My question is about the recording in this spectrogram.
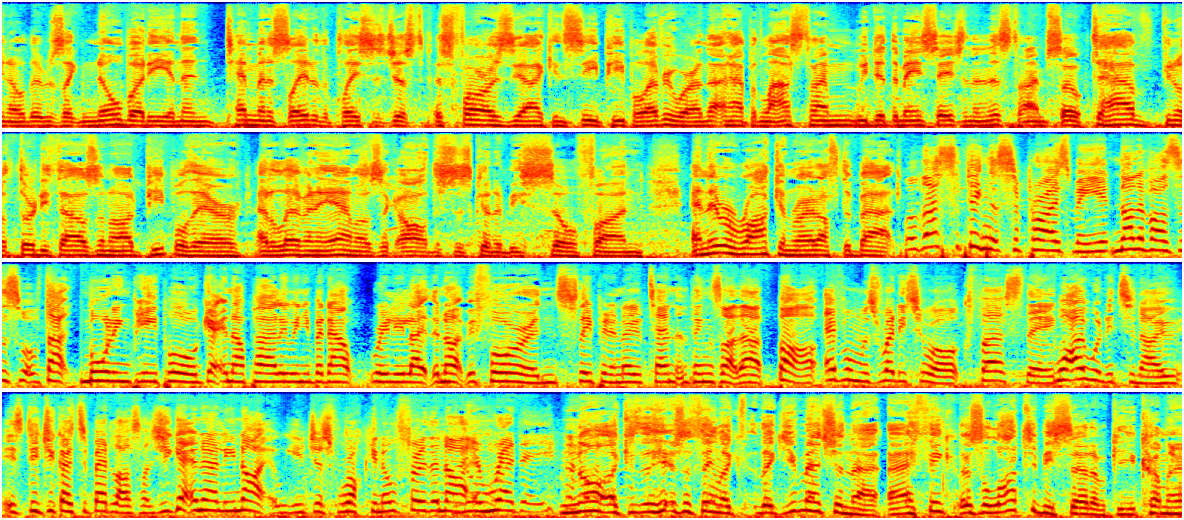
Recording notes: backstage at Download Festival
